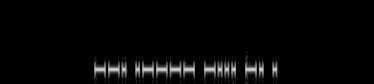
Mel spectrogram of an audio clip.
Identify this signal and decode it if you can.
Morse code, heard as a keyed tone, about 34 wpm, 700 Hz. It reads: G1BNE
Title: DXCC-100 Call Signs - 5 Characters - 35wpm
